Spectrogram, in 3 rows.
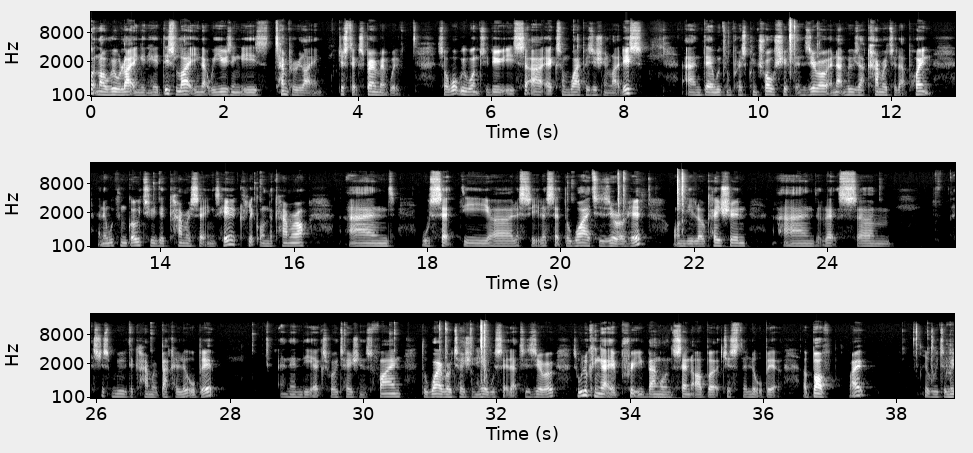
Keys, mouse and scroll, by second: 0.0 F12, 3.7-7.2 middle drag, 10.5 ctrl+alt+KP_0, 13.9 click, 15.4 click, 20.0-22.6 drag, 24.8-26.9 drag, 28.3-29.8 drag, 30.4-32.4 drag, 38.1-38.4 middle drag, 38.7-38.8 scroll down 3.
